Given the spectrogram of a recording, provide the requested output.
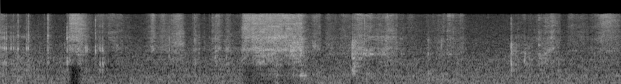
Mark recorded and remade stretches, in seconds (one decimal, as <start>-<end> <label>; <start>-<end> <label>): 0.0-1.0 recorded; 1.0-2.1 remade; 2.1-6.2 recorded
